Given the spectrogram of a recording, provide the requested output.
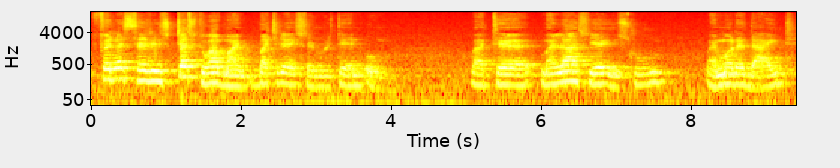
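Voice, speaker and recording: Against noticeable background noise and audible room echo, a man speaks at a very slow pace and a fairly high pitch with ordinary pitch variation. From Ghana. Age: 80s+. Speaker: immigrant interviewee. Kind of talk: interview testimony.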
